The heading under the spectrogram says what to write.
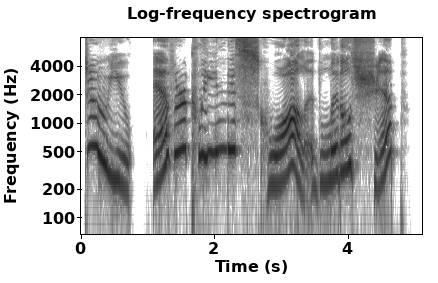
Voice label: Remind Taunt; Warframe; Corpus Lich; Persona D

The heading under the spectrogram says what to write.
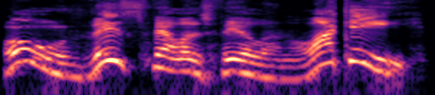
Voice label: Enemy Spotted Chipper; Dialog; Barks; Battle; Warframe

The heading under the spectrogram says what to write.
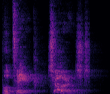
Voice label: Attack, Barks Battle Soldier; Sinecure; Ode Tech

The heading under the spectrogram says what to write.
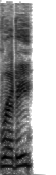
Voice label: Crew Greet, Steel Meridian Female; Dialog; en; Warframe; RailjackCrew

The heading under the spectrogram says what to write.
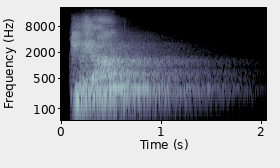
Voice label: Surprised Sniper, en

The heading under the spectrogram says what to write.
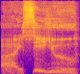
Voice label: Enemy Spotted Prime Grineer Male

